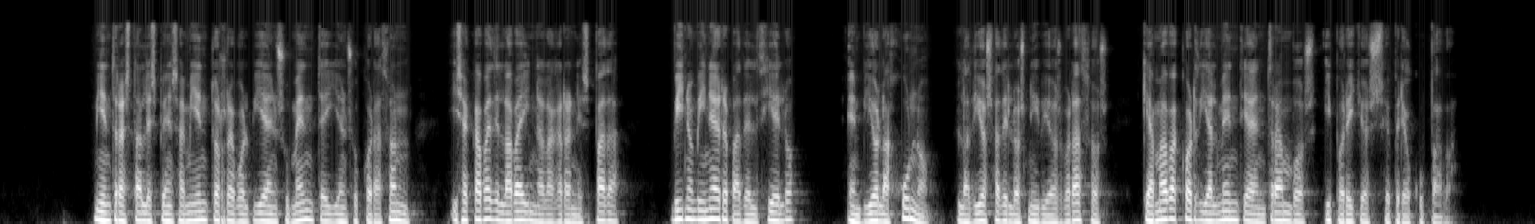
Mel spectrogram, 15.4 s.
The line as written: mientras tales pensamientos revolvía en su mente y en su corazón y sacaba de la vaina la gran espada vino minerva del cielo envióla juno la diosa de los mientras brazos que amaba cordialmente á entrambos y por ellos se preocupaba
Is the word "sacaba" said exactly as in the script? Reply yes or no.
yes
